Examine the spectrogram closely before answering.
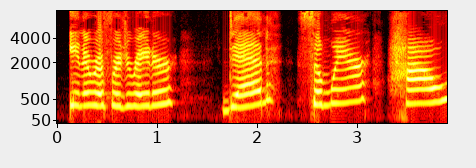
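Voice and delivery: can't believe what she's hearing; incredulous. Real, not acted. Reacting to a caller's creepy story, incredulous.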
